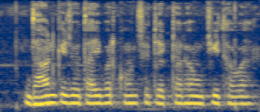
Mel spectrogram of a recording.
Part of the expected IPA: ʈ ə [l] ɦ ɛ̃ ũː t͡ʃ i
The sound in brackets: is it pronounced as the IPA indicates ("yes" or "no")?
no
